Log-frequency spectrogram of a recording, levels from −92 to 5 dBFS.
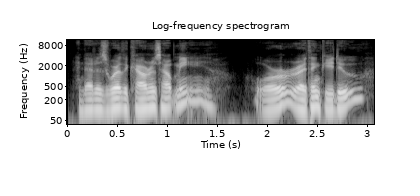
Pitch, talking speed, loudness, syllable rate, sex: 120 Hz, 235 wpm, -16 LUFS, 6.2 syllables/s, male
